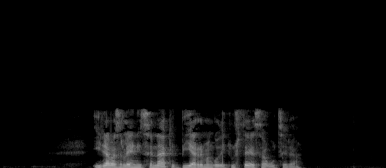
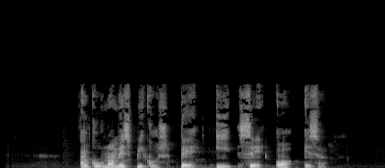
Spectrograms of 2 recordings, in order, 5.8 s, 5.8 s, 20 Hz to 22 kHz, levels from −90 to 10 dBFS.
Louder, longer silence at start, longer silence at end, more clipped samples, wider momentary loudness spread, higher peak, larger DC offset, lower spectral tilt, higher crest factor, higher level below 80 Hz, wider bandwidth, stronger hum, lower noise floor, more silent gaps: second, -35 LUFS vs -21 LUFS; first, 1.4 s vs 1.2 s; first, 1.3 s vs 0.95 s; neither; first, 15 LU vs 12 LU; second, -16 dBFS vs -2 dBFS; neither; second, -4.5 dB/octave vs -6 dB/octave; about the same, 22 dB vs 20 dB; second, -76 dBFS vs -66 dBFS; second, 8 kHz vs 11.5 kHz; neither; first, under -90 dBFS vs -78 dBFS; neither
